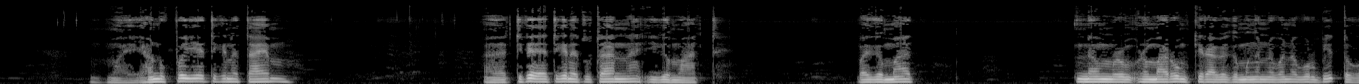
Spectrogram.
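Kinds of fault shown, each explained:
MP3 compression: the speech has a plainly audible watery, swirly texture and nothing above 16.6 kHz, likely a starved MP3 encoder running around 33 kbps.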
